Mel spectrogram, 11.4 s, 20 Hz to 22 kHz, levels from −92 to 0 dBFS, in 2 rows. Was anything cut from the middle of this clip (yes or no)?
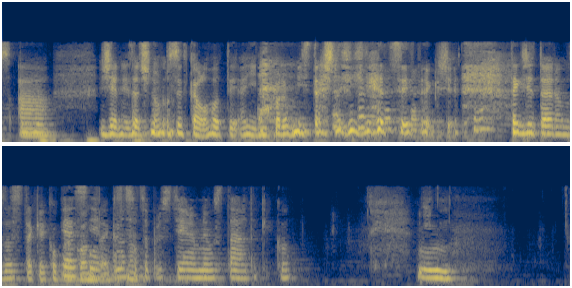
no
